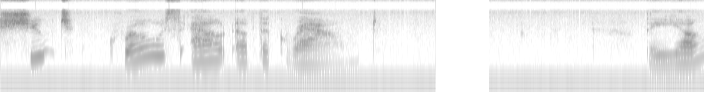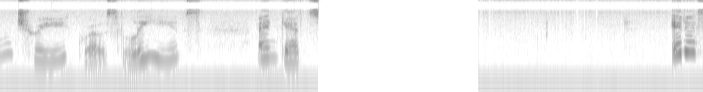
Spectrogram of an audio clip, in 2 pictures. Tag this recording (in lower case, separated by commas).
speech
